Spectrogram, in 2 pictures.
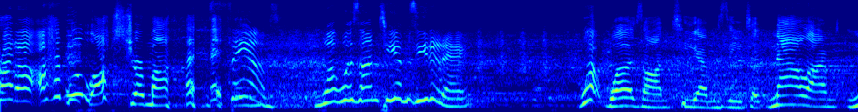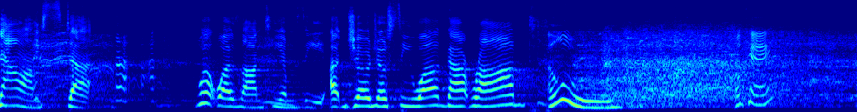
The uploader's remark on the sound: Nerdette had the great privilege of hosting a live WBEZ event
